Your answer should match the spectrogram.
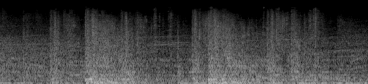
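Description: Gunshots in the Resident Evil 6 gun shop showdown, a dense rattle of overlapping shots and impacts at moderate level with a few stronger hits, with no clear talk over it.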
